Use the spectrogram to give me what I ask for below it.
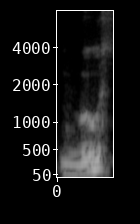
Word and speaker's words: mousse: 31 yes hi um this word has a homonym moose um moose can I have all the information please sure um moose is the only pronunciation it is a noun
